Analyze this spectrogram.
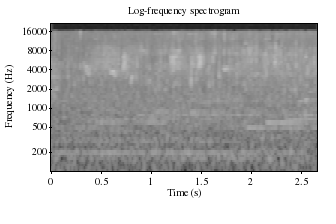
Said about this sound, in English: Some people get emotional when they see this. I had a, a hydrologist from the USGS almost break into tears. He'd never seen this effect of the water bubbling up out of the ground.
